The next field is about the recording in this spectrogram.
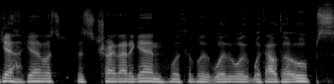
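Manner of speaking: put-on halting, stuttering delivery. Quoting a movie line with a stutter: Jeff Goldblum stutter. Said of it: "he tends to do that kinda stutter".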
